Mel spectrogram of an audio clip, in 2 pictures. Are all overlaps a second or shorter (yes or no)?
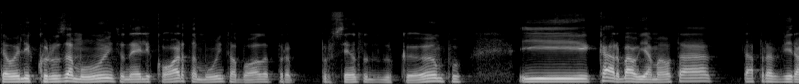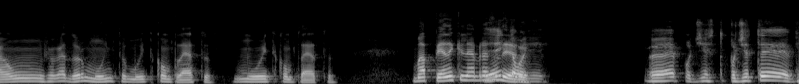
yes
